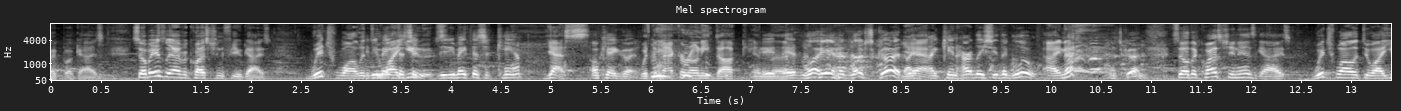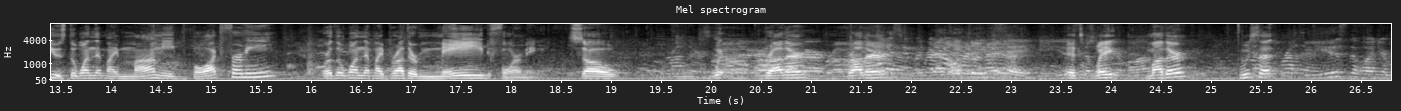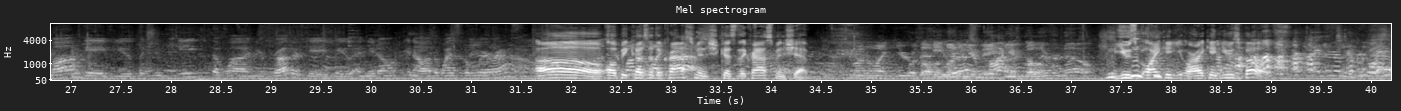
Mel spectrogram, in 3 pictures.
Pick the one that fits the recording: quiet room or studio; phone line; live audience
live audience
